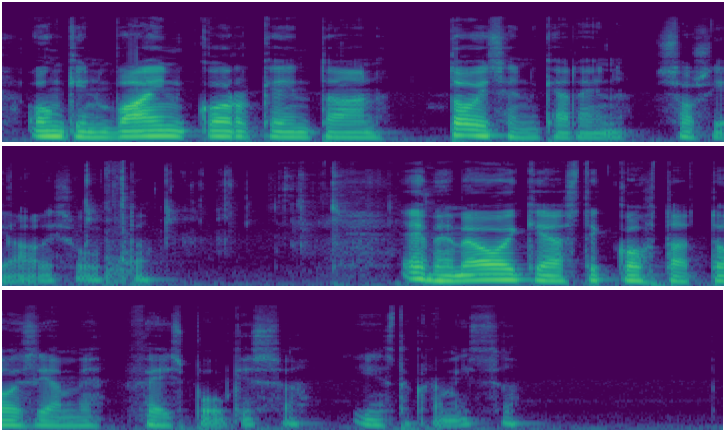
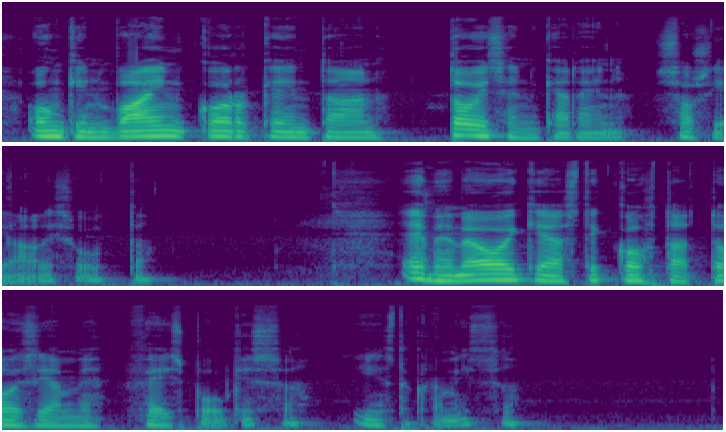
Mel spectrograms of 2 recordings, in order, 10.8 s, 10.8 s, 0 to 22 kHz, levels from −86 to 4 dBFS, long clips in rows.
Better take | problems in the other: second | jangling keys; faint; from 4 to 5.5 s; peak 15 dB below the speech

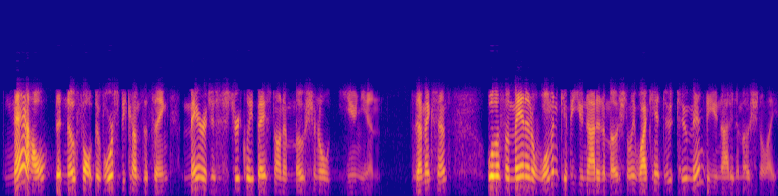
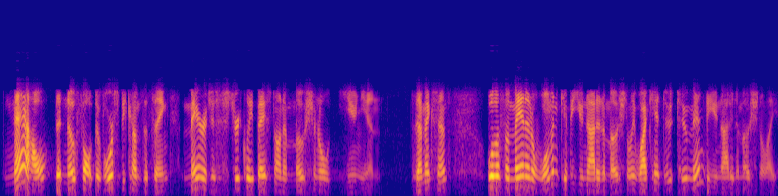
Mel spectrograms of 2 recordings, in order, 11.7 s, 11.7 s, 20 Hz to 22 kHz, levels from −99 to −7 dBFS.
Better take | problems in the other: neither | phone-call audio; poor line; nothing above 3 kHz; the same in both

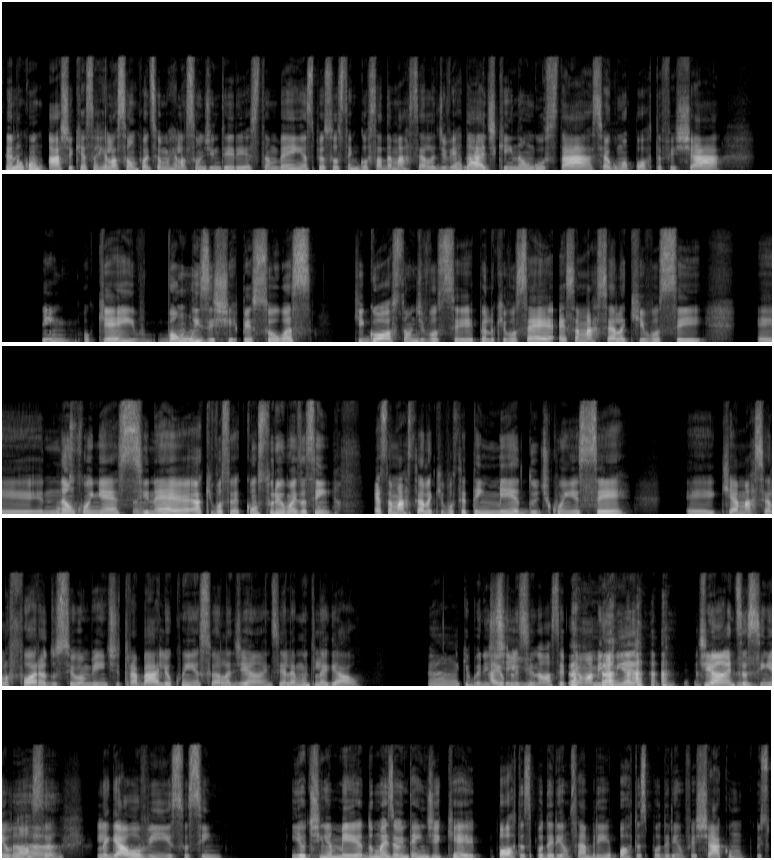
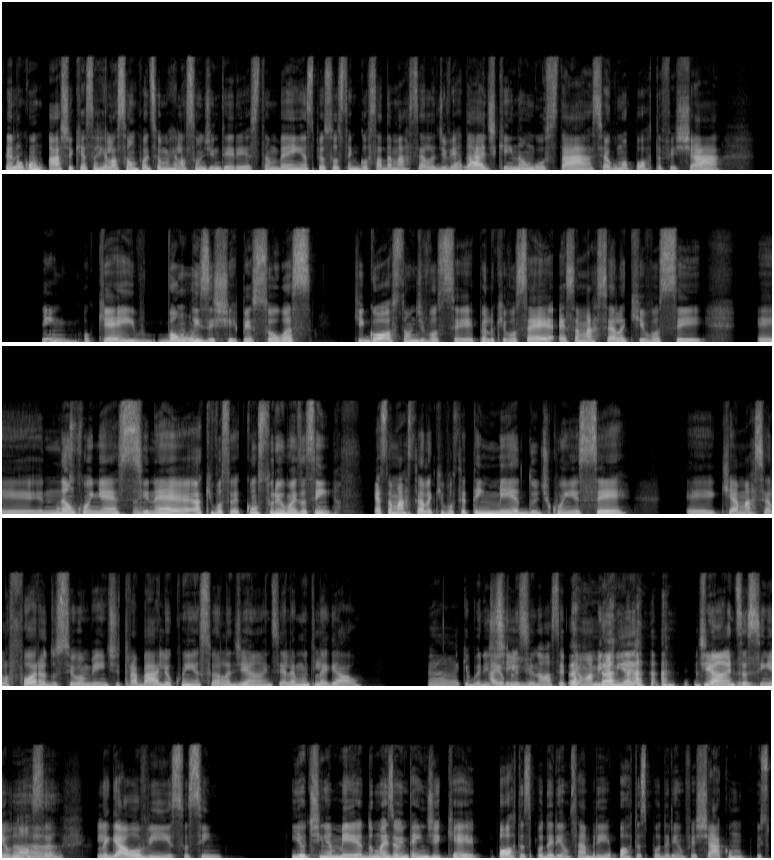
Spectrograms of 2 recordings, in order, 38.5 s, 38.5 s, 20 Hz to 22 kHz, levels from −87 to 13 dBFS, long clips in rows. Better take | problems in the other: second | thin; somewhat; fading below 300 Hz

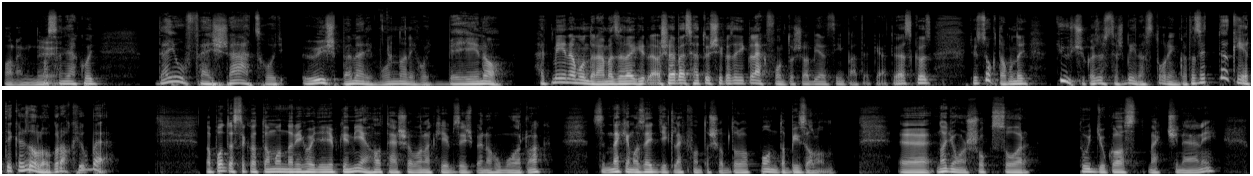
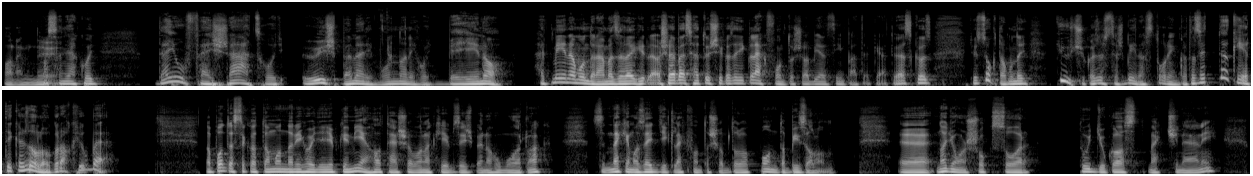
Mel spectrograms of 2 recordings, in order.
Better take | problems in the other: neither | none

